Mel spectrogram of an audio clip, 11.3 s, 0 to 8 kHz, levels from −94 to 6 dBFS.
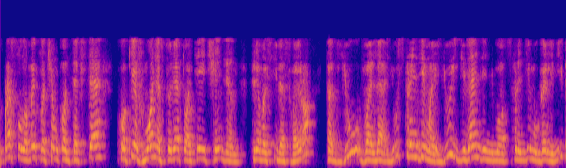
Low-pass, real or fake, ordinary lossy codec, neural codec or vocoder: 7.2 kHz; fake; AAC, 16 kbps; codec, 16 kHz, 16 kbps, FreqCodec, smaller model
